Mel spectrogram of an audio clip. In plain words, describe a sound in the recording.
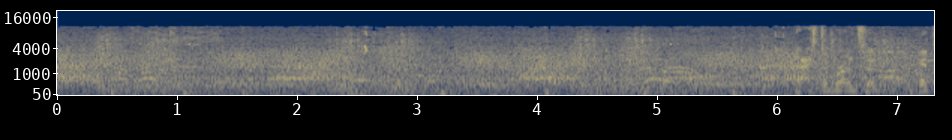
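A large crowd murmurs and cheers in a big arena.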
